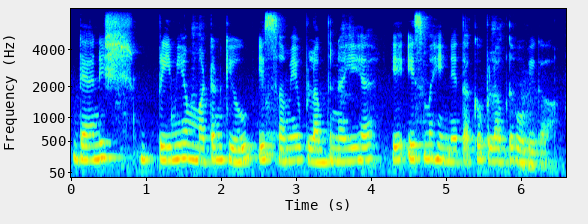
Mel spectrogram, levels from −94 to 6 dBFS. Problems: constant background noise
